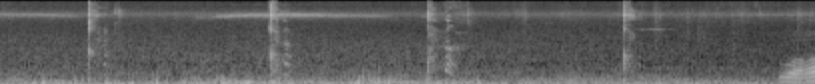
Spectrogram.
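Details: Zoey coughing on command as a performed trick when told "Zoey, you cough."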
